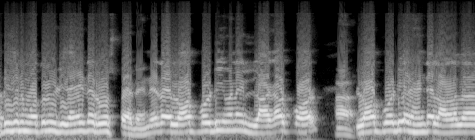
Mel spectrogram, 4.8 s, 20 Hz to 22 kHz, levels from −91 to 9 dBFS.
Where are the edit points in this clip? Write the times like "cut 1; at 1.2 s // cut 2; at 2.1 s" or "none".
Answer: none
